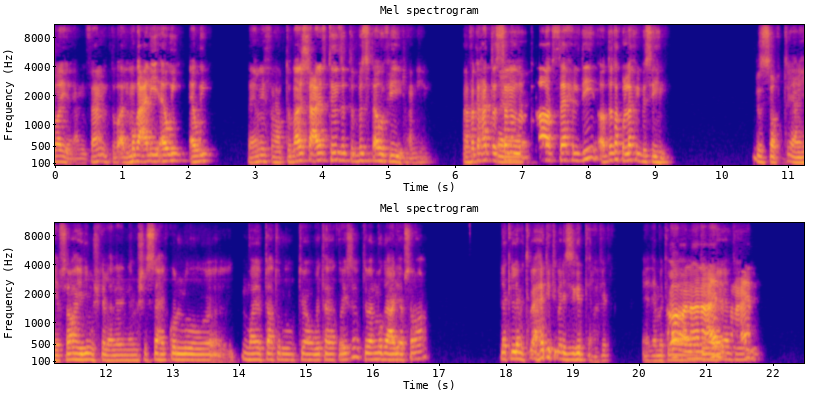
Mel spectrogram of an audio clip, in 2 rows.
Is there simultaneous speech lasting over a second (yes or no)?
yes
